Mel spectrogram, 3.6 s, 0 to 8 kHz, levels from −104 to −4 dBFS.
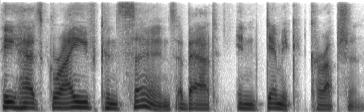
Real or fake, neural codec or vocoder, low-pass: fake; codec, 16 kHz, 1.1 kbps, Voila-Tokenizer; 7.2 kHz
